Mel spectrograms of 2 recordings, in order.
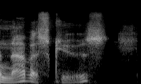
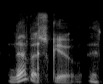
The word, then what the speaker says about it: Navascues: I'm Ed in San Diego, and in the Toronto, Ontario area is Monica Navascues. Did I pronounce that right? Navascues, really. No, it's it. I stand corrected.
